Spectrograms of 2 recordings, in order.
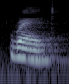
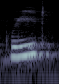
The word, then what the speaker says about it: read: Past tense of read, read. ¿Se acuerdan que yo les expliqué que se escriben los dos iguales, tanto el presente como el pasado, pero se pronuncian diferente? Read, read.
